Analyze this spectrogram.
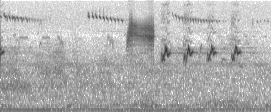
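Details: Golden-headed cisticola gives a rasping buzz, then four clear, sharp 'lik' notes spaced about a third of a second apart; thin high whistles of other birds sound in the background.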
